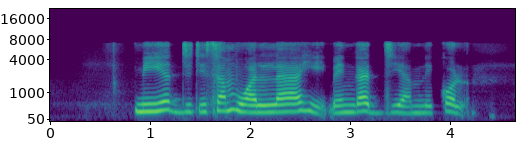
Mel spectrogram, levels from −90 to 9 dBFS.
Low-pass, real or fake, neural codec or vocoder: 7.2 kHz; fake; codec, 16 kHz, 0.9 kbps, LongCat-Audio-Codec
